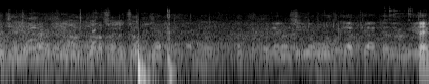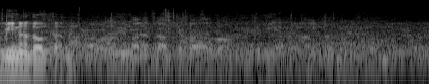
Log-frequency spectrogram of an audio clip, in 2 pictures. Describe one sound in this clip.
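Many men talk and murmur at once in a large echoing hall.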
